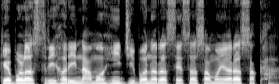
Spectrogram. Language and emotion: Odia, neutral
